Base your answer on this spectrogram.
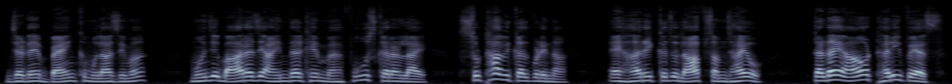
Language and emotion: Sindhi, happy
